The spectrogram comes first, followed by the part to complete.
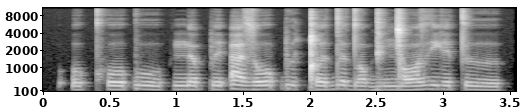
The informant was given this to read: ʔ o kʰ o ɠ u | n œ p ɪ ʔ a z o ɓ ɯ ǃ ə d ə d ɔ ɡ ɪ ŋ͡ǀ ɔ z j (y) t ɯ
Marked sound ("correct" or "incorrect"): incorrect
